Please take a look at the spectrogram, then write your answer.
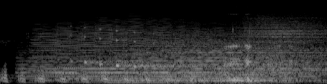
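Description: A frog croaks in a steady, rapid pulsing rhythm, close and continuous, with a faint background hum.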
